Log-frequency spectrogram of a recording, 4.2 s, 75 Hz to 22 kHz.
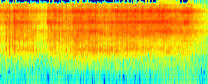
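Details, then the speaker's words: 3D-printed RC tank with brushed 540 45-turn motors and 60A ESCs, running indoors: high motor whine with rapid uneven ratcheting clicks; loose tracks skipping on sprockets, need tightening. "So you can hear the tracks are skipping a little bit, unfortunately, so I'm going to have to spend a little bit more time tightening those up."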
